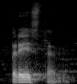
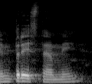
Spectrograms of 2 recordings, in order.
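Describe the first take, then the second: First: The word starts directly with 'pres'. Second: The word starts with an extra 'em' syllable. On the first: The speaker calls it right. "simplemente es préstame" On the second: The speaker calls it wrong. "En vez de empréstame"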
